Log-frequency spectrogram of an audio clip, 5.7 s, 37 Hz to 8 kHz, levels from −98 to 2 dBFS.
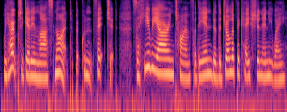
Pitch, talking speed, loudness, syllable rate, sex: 220 Hz, 250 wpm, -19 LUFS, 6.3 syllables/s, female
